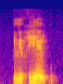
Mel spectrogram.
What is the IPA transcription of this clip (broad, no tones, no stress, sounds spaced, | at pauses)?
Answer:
lʲ o h i ɾ ɛ̃ː kʷ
